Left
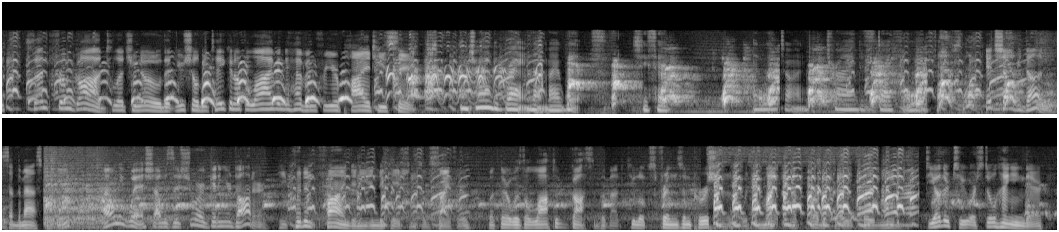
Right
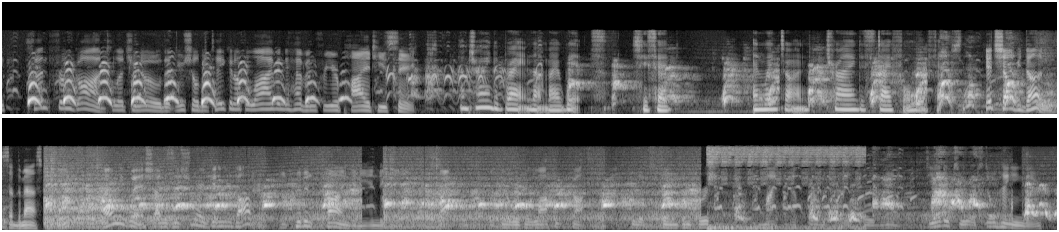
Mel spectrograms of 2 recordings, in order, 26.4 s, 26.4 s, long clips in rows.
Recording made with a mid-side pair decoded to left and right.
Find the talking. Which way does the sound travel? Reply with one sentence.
You can hear the talking go right and come back.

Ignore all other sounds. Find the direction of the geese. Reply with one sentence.
In this clip you hear the geese on the left.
